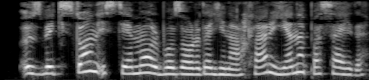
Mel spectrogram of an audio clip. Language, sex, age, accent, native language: Uzbek, female, 18-24, Buxoro, Uzbek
